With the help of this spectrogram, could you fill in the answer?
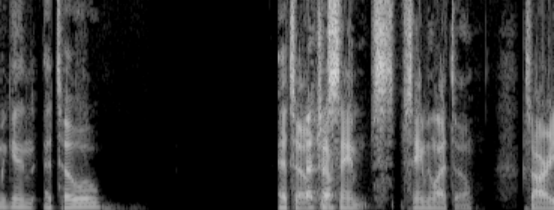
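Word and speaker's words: Eto'o: ateo how do you say his name again ATO that's the same sameletoe sorry he was a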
